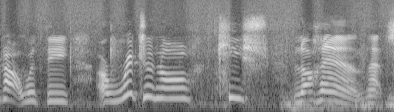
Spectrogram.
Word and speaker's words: Lorraine: And we're going to start out with the original quiche Lorraine. That's spelled L for lollipop, O-double-R. Julia was over 50. And it's pronounced in the French manner.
